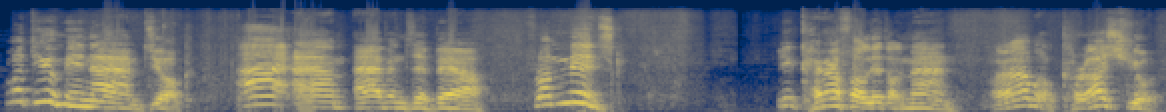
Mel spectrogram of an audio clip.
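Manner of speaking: put-on hammy Russian villain accent; thick put-on Russian accent; fake Russian accent. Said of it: "You're not a Russian".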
